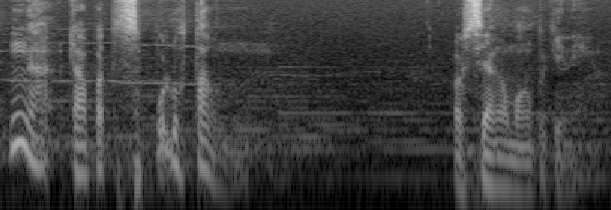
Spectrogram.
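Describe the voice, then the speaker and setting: Lively male pastor preaching. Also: medium pitch, normal speed, soft background music. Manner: animated storytelling, addresses listeners as "saudara". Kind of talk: sermon.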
